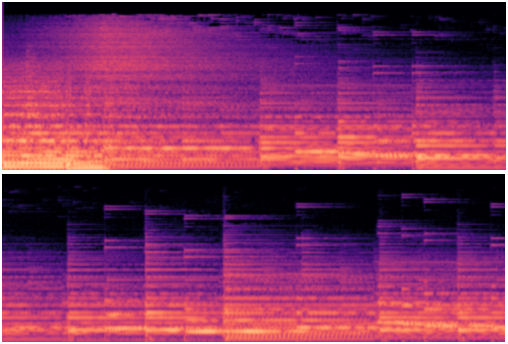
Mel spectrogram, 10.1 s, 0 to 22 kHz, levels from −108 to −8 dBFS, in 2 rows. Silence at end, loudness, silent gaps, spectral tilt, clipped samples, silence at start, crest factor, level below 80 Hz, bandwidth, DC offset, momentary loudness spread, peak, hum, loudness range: 0 s; -28 LUFS; none; -6.5 dB/octave; under 0.1%; 0 s; 20 dB; -38 dBFS; 16.5 kHz; under 0.1%; 13 LU; -8 dBFS; none; 4 LU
